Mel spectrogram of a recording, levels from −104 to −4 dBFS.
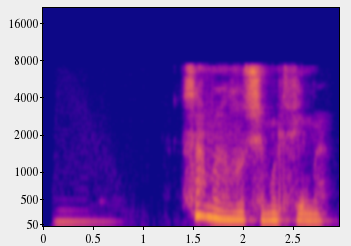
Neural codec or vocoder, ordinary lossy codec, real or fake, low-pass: none; AAC, 48 kbps; real; 7.2 kHz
